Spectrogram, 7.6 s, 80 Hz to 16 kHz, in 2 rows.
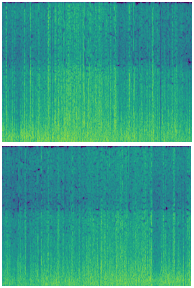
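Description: Wind rushing over the microphone on a moving motorcycle at road speed, mixed with the Honda CBR900 Fireblade's engine and tyre noise.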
